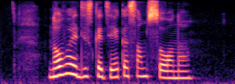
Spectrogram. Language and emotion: Russian, neutral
